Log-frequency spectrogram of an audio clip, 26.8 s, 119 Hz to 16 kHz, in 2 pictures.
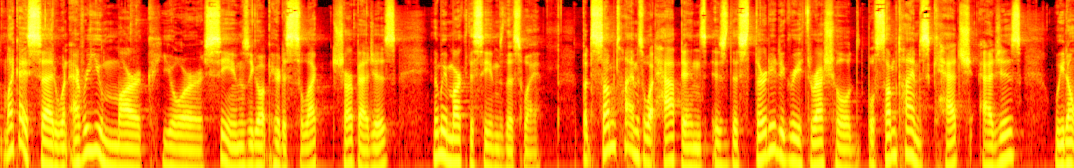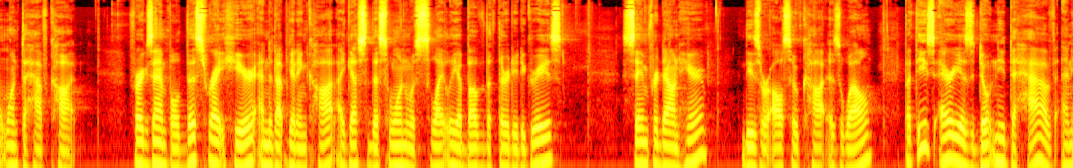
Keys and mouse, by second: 0.6 shift+drag, 1.1 Tab, 1.6 alt+a, 3.1-4.4 drag, 7.2 middle click, 7.6 shift+click, 8.1 middle click, 10.7 middle click, 11.2 shift+middle click, 13.5 middle click, 14.8 click, 15.2 middle click, 16.6 shift+click, 17.3 ctrl+middle click, 18.5 shift+middle click, 20.0 middle drag, 20.5 shift+middle click, 20.9 middle click, 21.5-21.9 shift+middle drag, 22.3-22.8 ctrl+middle drag, 23.3 drag, 23.6 shift+middle click, 24.8 click.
